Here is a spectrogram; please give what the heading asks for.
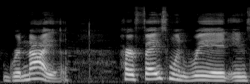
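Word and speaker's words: Gráinne: and I said well in Ireland they typically pronounce it like granah her face went red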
